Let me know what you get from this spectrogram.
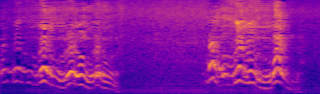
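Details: Indignant Siberian Husky berating the owner who ate its treats, with two warbling, undulating howl-talk phrases, each almost two seconds long, separated by a quiet pause.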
